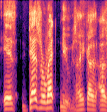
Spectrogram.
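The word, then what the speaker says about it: Deseret: Kirk, the Turning Points founder, uh the correct pronunciation is Desireette News. I think I was pronouncing it Desert News.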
